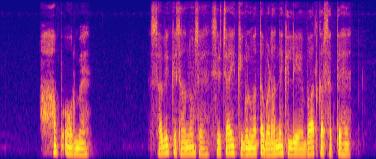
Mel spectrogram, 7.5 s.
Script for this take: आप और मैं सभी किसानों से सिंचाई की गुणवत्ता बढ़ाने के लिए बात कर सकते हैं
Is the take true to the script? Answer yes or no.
yes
